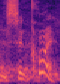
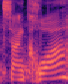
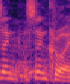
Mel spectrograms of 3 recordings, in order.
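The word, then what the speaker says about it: St. Croix: pronounce it s c was it the French saying sanqua I've heard squa I've heard s cro which is probably incorrect but s Croy is it's what I say okay fantastic um quick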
